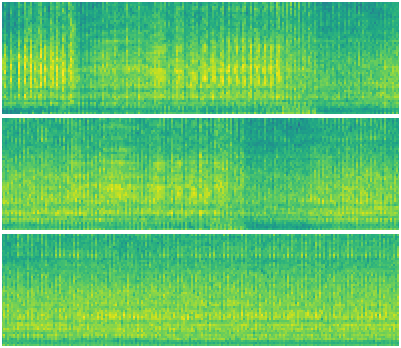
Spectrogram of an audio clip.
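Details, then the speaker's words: Small generator after a carb strip and clean in cleaner (before the clean it wouldn't run), now fired up and off choke: settles to a steady, even hum after brief dips, running sweetly. "hey ho look guess what that fired up and that donut run sweet actually so that's now off choke I believe"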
